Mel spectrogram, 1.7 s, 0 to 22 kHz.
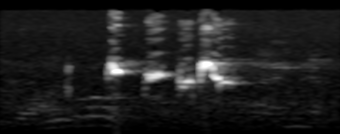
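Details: Red-whiskered bulbul used as a decoy bird for trapping, recorded 15 November 2017 in Dong Nai; a short burst of rich, warbled whistled notes in three to four quick phrases, wavering up and down.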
